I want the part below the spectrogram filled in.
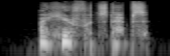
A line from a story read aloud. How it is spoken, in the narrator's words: Eris whispered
